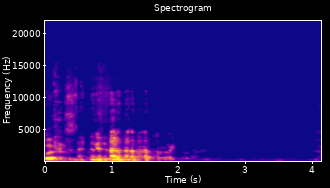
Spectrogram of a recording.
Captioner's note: all laughing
